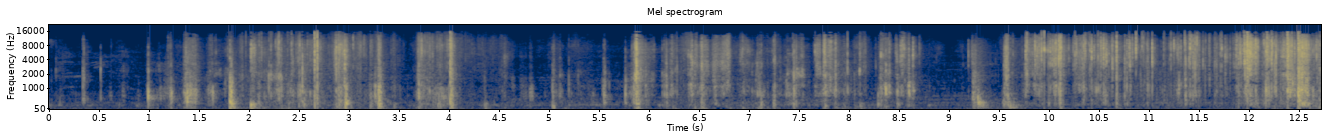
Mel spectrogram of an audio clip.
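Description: A hockey card box and its inner pack being torn open by hand: a run of irregular tearing, crinkling and crackling rustles of cardboard and wrapping, getting busier near the end.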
